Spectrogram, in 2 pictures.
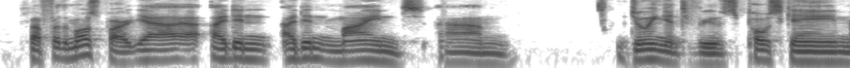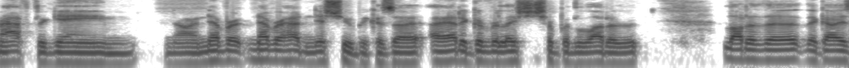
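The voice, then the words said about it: Speaker's own foreign accent. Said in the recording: “accent ... a little bit exotic ... my accent”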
